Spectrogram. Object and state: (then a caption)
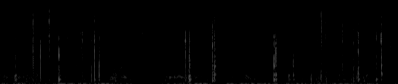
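Plastic-wrapped urinal cake. Black-gloved fingertips rub and crinkle the clear plastic wrap around a small, round, pink urinal deodorizer cake. The result is a quiet, steady stream of bright, dry crackles and sharp crinkling snaps, with a brief lull around the middle of the clip.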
